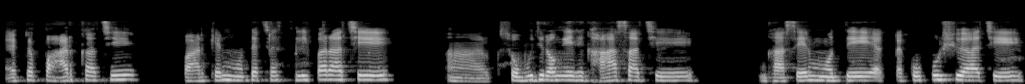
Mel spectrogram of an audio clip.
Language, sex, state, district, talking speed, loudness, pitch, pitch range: Bengali, female, West Bengal, North 24 Parganas, 125 wpm, -17 LUFS, 190 Hz, 180-205 Hz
